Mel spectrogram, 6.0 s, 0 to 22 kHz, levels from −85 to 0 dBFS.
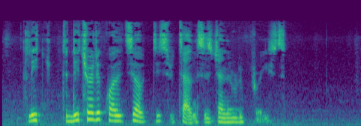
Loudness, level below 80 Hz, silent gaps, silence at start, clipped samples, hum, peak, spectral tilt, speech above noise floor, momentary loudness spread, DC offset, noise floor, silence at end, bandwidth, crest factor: -17 LUFS; -46 dBFS; none; 0.1 s; under 0.1%; none; -2 dBFS; -4 dB/octave; 33 dB; 13 LU; under 0.1%; -49 dBFS; 1.25 s; 11.5 kHz; 16 dB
